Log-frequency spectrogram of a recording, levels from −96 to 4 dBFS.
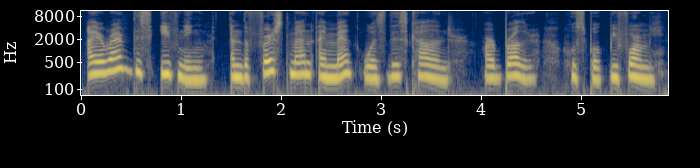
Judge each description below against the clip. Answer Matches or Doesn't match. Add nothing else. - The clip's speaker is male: Doesn't match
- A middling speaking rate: Matches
